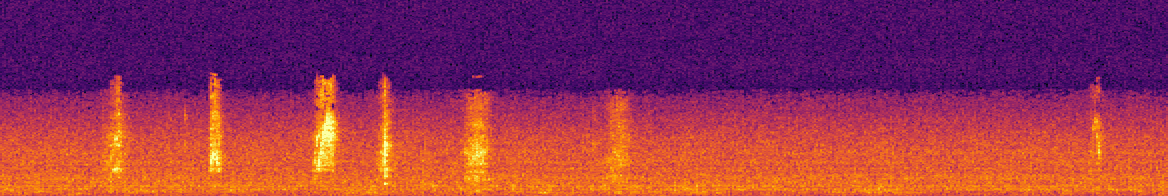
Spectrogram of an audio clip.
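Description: Racket strings rub and click softly as they are pulled through a frame.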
